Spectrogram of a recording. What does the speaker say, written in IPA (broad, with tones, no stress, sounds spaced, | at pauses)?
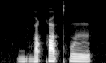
bʱ u˨ qʷ ɯ˦ kʷʰ ɯ˨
